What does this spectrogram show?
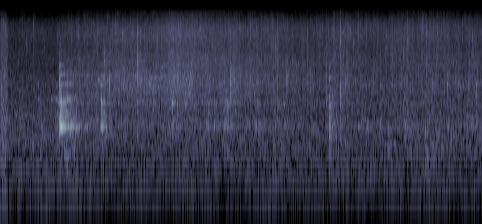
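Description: Drumstick pods sizzling in hot mustard oil and spice paste in a frying pan as a wooden spatula stirs them through. A steady hiss, with a sharp clack about a second in and a few lighter knocks later.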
